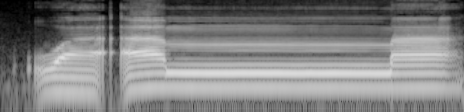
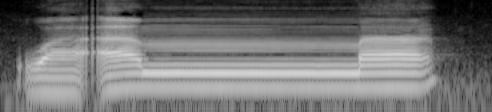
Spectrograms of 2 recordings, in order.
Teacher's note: Kita gunnahkan tuh ya kita dengungkan. Jadi di bagian amnya itu suaranya itu kita tahan. Kita panjangkan sejenak, kira-kira sepanjang 2 harokat. Wa amma, nah ditahan seperti itu. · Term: gunnah musyaddadah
